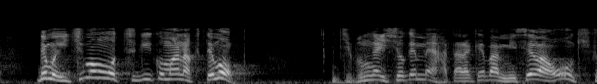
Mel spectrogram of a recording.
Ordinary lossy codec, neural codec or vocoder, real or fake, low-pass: none; none; real; 5.4 kHz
